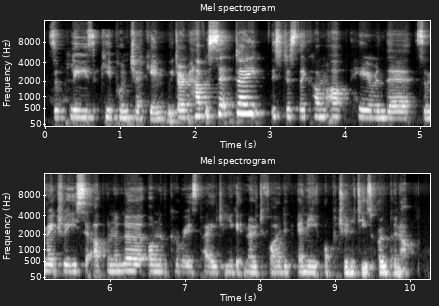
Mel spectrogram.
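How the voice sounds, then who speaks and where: A woman's voice: mid-range voice, a little fast, reverberant. A woman co-hosting a live online recruitment Q&A, upbeat and encouraging toward viewers. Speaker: recruitment co-host, former hotel rep. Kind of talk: live Q&A chat.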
